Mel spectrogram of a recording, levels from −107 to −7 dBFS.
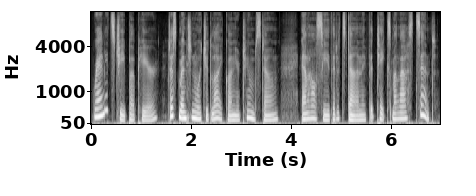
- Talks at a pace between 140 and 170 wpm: No, fast, 205 wpm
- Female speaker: Yes, female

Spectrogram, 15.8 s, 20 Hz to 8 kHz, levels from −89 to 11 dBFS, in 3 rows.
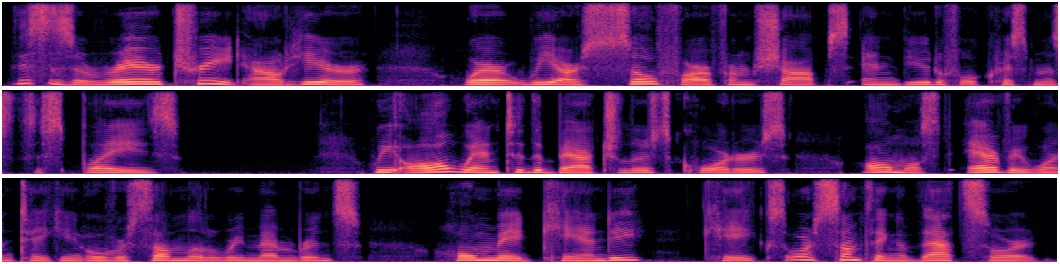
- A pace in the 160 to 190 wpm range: No, average, 150 wpm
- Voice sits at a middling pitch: Yes, medium, 180 Hz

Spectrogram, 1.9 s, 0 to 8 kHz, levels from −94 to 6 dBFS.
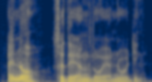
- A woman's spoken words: No, male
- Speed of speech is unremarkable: No, fast, 220 wpm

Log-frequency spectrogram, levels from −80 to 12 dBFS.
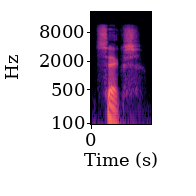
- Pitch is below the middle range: Yes, low, 100 Hz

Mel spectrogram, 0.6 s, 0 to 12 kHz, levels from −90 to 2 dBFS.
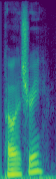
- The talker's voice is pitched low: Yes, low, 120 Hz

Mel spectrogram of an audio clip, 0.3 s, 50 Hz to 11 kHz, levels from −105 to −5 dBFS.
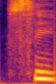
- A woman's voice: Yes, female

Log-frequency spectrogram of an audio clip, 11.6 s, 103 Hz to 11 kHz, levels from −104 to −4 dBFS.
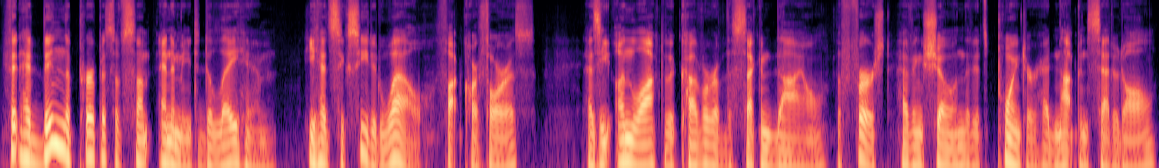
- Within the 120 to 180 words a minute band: No, fast, 205 wpm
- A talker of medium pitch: No, very low, 95 Hz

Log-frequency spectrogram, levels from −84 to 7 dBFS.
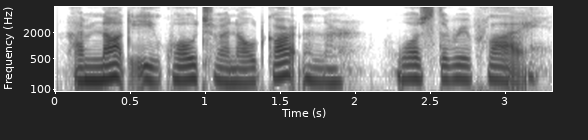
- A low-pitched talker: No, medium, 165 Hz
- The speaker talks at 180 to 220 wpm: Yes, average, 200 wpm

